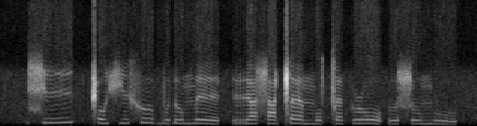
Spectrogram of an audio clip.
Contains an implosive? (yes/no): yes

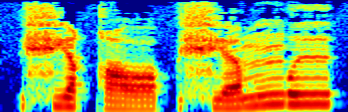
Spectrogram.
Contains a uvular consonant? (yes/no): yes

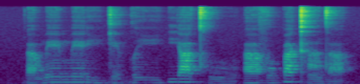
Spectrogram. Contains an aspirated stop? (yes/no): yes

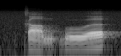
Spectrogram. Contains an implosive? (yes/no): yes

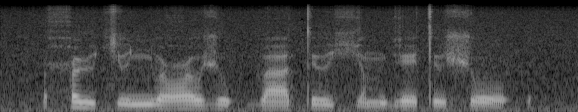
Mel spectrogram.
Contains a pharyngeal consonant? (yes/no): yes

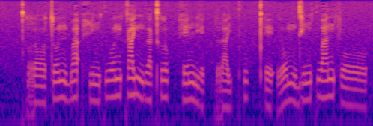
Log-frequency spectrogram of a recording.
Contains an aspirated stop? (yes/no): yes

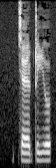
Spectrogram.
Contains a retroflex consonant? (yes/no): yes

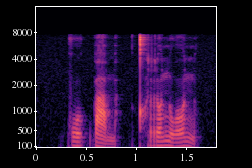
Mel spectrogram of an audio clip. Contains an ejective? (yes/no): no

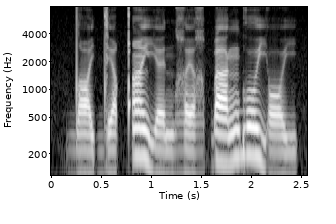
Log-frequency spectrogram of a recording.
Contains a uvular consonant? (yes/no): yes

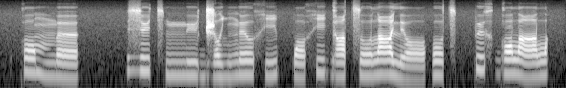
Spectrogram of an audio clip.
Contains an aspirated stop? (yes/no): no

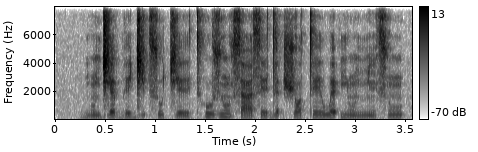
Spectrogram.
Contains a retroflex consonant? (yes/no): no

